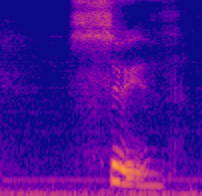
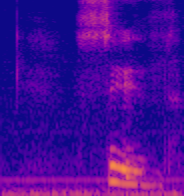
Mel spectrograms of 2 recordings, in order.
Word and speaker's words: soothe: finally a verb soothe just one syllable listen carefully soothe soothe so this is the voiced sound soothes it means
